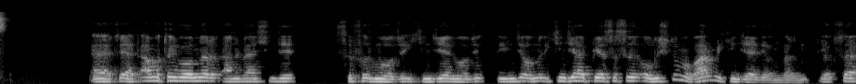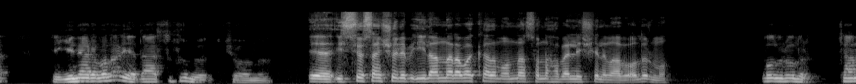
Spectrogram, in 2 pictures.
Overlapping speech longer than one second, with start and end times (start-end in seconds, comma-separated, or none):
none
